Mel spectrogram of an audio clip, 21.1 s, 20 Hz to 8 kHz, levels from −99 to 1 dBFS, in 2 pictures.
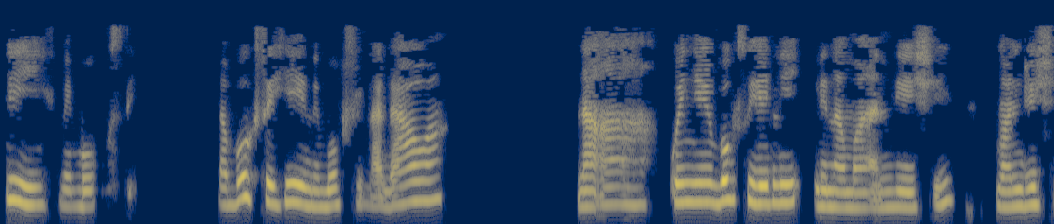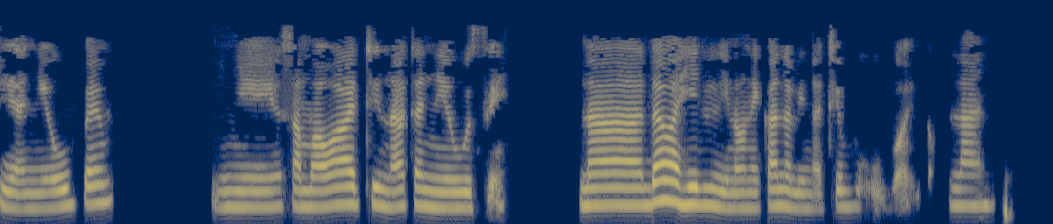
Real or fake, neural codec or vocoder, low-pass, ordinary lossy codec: fake; codec, 24 kHz, 1.2 kbps, DualCodec; 7.2 kHz; MP3, 24 kbps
